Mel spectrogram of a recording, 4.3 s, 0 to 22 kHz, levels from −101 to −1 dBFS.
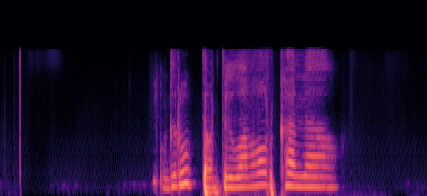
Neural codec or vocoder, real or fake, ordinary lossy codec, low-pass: codec, 16 kHz, 0.5 kbps, X-Codec, HuBERT features, trained on balanced general audio; fake; none; none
